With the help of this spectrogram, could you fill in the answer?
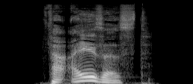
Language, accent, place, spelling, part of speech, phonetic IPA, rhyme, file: German, Germany, Berlin, vereisest, verb, [fɛɐ̯ˈʔaɪ̯zəst], -aɪ̯zəst, De-vereisest.ogg
- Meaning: second-person singular subjunctive I of vereisen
